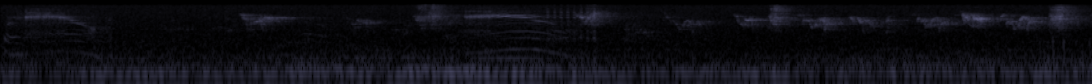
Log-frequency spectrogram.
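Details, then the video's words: Kitten meeting a big cat: a few short, wavering meows with arched tones in the first three seconds, then high, quick chirps from birds over a steady low background hum. "Meowing to Attract Cats Kitten Meets Big Cat"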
